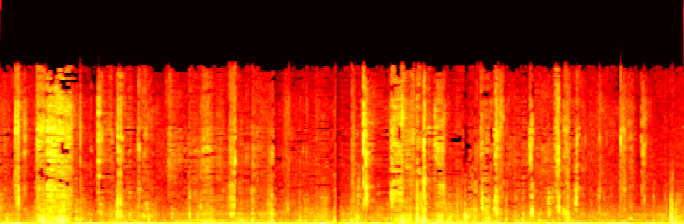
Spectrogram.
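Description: Close-miked eating sounds: wet chewing and mouth clicks as food is bitten off skewers and chewed, over a steady low rumble.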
